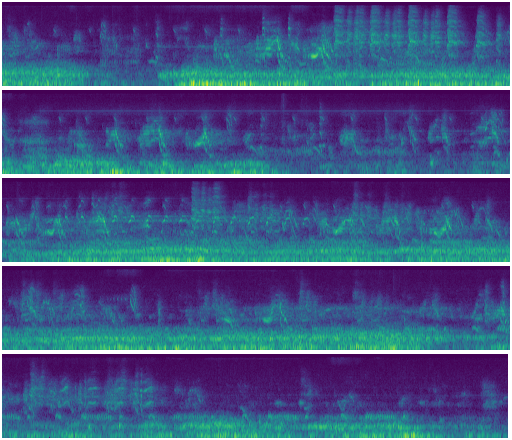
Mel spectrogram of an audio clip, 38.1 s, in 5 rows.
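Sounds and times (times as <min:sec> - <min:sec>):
birds squawking and chirping: 0:00.0 - 0:38.0
steady low rumble: 0:00.0 - 0:38.0.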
